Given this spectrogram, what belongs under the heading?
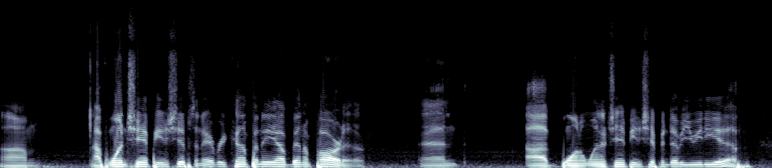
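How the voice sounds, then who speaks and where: Moderate pace with long, frequent pauses. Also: man, medium pitch for a man, ordinary pitch variation. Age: 30s. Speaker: pro wrestler. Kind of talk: interview.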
